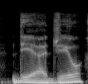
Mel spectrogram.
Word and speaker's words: Diageo: A helyes kiejtés Diageo. A név ugyanis a dia, mint nap, és a geo, geo, mint föld szavak összetétele, ezzel utalva a globális mi voltára. Köszi szépen. Szóval, Diageo.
